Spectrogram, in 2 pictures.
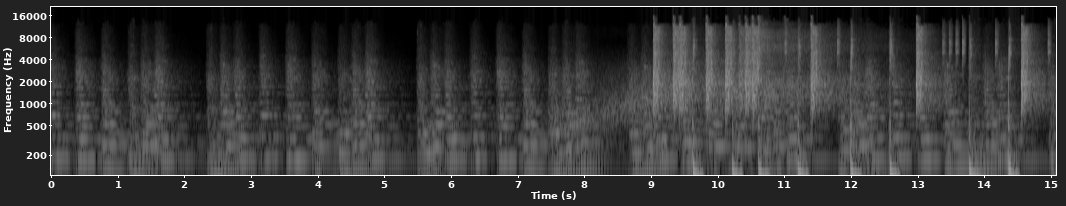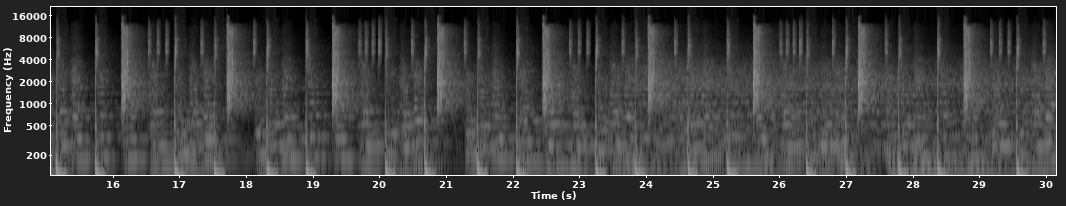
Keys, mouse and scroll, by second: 6.8-7.8 scroll up 1, 7.8-12.0 scroll down 1, 12.5-13.4 scroll up 1, 13.4-15.5 scroll down 1, 15.5-30.1 drag.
